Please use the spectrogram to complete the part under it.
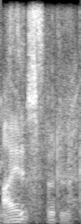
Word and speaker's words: Eimsbüttel: Ich sitze und schaue Ali Mitgut schwimmelbildmäßig auf den Weihnachtsmarkt von Hamburg Elmsbüttel. Hoffe ich zumindest, dass ich das jetzt richtig gesagt habe. – Eimsbüttel. – Eimsbüttel. Ich werde schon korrigiert hier von SideQuest und vom Recruitment-Blog.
